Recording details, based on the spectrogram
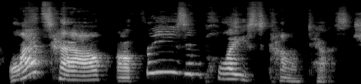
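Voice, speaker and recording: Very slowly, a woman works through her lines in a put-on character voice. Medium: read story. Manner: boastful.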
